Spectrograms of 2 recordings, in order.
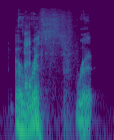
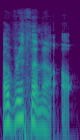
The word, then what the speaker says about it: erythritol: Say it like French. – I can't. – Erythritol. – Erythritol.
